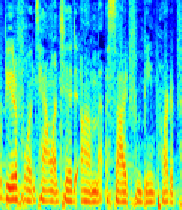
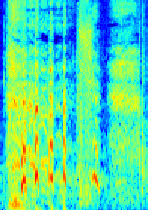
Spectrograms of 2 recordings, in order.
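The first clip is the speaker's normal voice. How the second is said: a burst of high giddy laughter; high delighted laugh. Real, not acted. Speaker laughing as her husband joins her on stage, high giddy laugh. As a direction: laugh high and bright as he comes up.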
